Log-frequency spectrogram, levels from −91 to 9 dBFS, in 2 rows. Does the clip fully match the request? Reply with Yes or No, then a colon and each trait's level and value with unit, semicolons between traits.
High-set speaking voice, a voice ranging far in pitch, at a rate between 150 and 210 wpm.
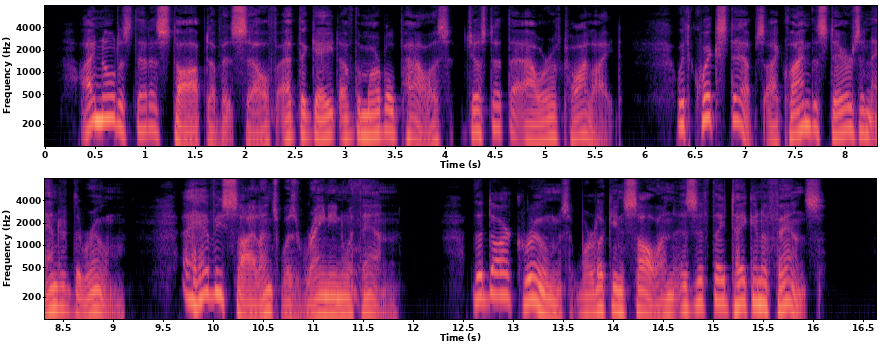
No: low, 130 Hz; wide, 8.9 semitones; average, 175 wpm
